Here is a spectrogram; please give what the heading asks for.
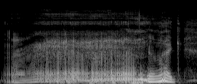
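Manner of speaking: low, drawn-out mock growl; seething growl. Mimicking the furious old lady, seething growl.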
